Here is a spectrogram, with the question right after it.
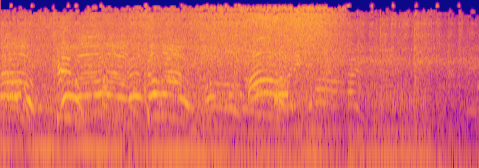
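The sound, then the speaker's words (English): A vehicle engine revs hard again and again on a dirt track, its pitch swooping up and down in quick surges over a steady low drone as its wheels dig into loose dirt ruts, loud throughout before easing slightly at the end. “But he seems to be stuck in the Jet Doctor's ruts. There's just too much loose dirt there to get a grip.”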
